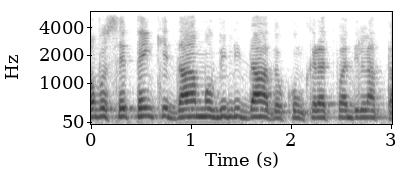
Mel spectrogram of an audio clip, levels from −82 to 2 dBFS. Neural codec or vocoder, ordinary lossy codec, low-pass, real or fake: none; Opus, 32 kbps; 5.4 kHz; real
